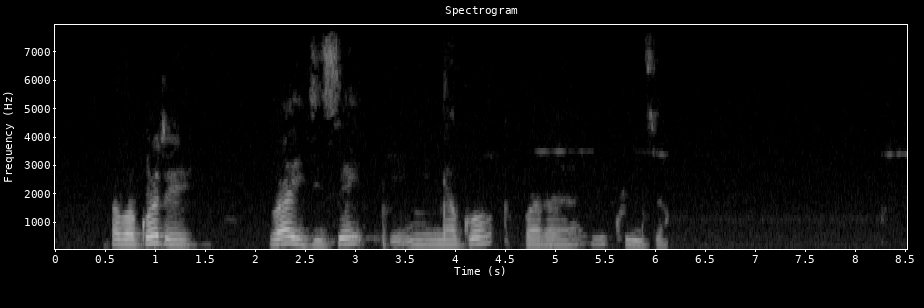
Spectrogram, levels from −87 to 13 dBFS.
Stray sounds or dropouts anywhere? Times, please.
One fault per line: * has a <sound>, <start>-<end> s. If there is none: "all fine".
all fine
